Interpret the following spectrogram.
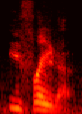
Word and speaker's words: Ephrata: I also heard Which that is near Ephrata, or as we say, the locals say, Ephrata.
